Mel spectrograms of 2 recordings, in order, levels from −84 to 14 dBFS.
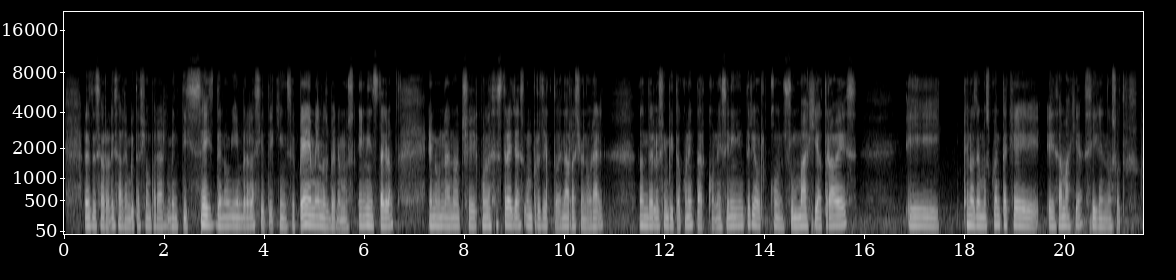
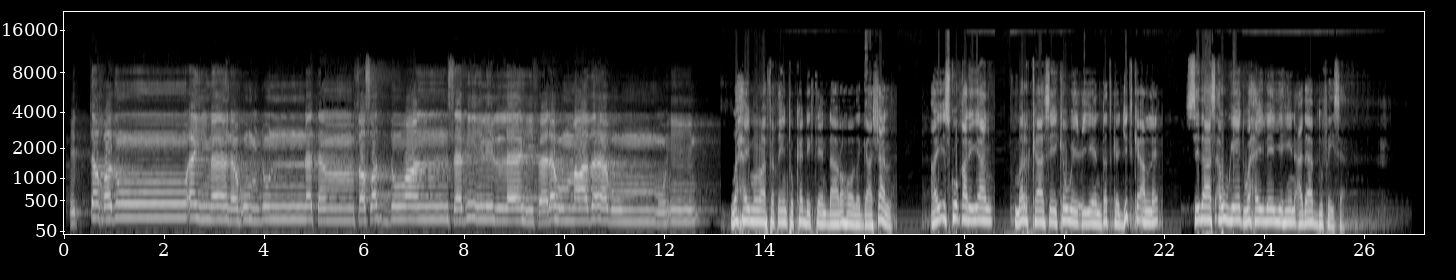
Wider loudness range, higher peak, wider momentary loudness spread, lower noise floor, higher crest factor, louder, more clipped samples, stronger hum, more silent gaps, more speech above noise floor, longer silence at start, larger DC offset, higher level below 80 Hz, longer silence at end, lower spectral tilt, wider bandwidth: about the same, 4 LU vs 6 LU; second, -6 dBFS vs -2 dBFS; about the same, 10 LU vs 12 LU; second, -53 dBFS vs -58 dBFS; first, 20 dB vs 12 dB; second, -27 LUFS vs -15 LUFS; neither; neither; neither; second, 27 dB vs 44 dB; about the same, 0.05 s vs 0.1 s; neither; second, -60 dBFS vs -40 dBFS; second, 0.15 s vs 1.5 s; first, -7 dB/octave vs -5.5 dB/octave; second, 8.6 kHz vs 16 kHz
